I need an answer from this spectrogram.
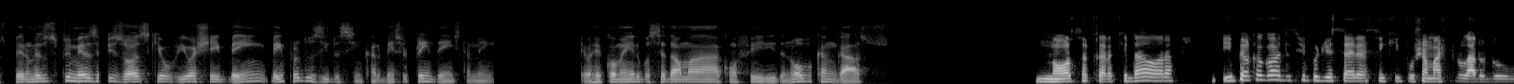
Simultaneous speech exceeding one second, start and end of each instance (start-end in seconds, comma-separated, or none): none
